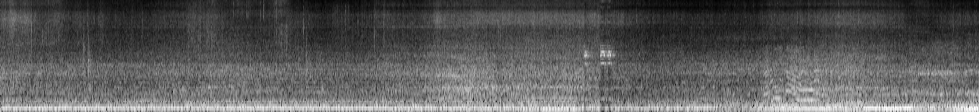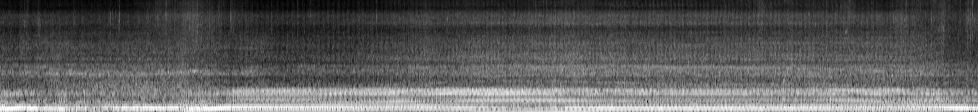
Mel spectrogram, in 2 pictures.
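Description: A car engine rumbles and revs up and down as it crawls through a muddy ditch.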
